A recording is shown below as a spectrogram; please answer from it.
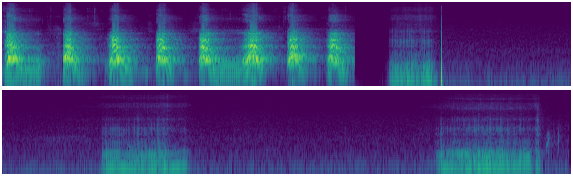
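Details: Jett, a Vizsla puppy, male and a few weeks old, fires off seven quick, regular barks in about four seconds, then falls mostly quiet apart from a few soft, low grumbling murmurs.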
